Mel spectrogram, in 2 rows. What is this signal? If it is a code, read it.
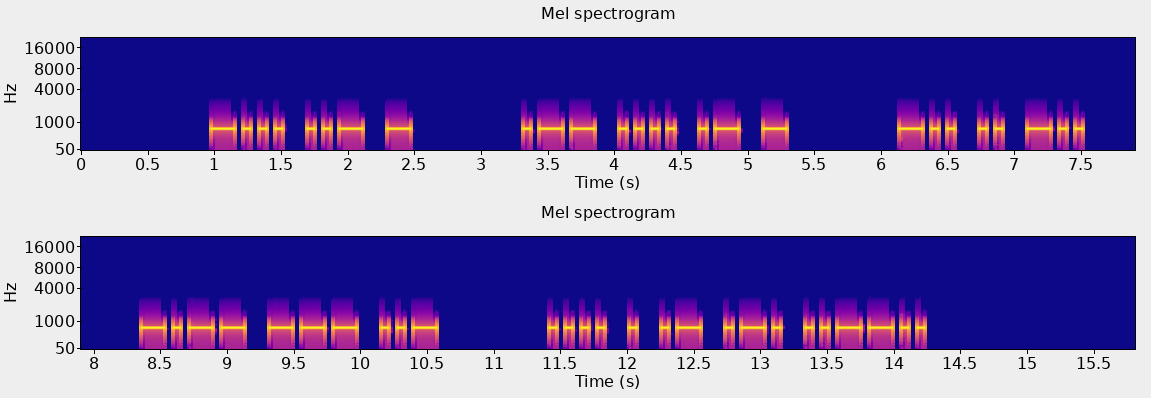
Morse code, heard as a keyed tone, about 20 wpm, 700 Hz. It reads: BUT WHAT DID YOU HEAR?
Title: 2x Word-Spacing - Sentences from Top 300 Words - 20wpm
